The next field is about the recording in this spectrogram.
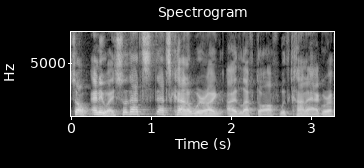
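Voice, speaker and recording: A New York accent, lively intonation, and a fairly quick pace. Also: man. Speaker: marketing consultant. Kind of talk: interview. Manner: halting.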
